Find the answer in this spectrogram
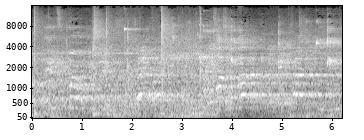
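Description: Bagpipe music: long held reedy melody notes that change pitch every second or so, with a few sharp knocks.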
